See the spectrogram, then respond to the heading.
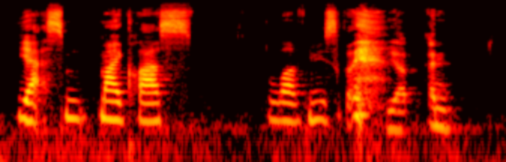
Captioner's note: laughs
